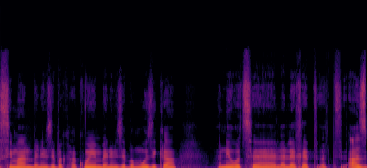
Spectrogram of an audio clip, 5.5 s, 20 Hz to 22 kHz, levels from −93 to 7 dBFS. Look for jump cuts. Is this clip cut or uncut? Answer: uncut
